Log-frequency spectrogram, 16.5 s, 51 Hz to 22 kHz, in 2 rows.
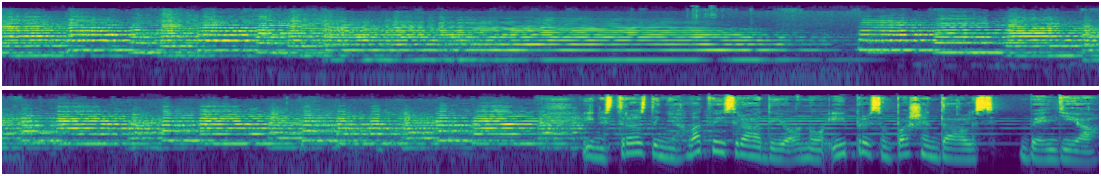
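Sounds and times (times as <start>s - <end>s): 
bugle playing at the nightly evening ceremony in Ypres Belgium: 0.0s - 16.4s
speech: 12.7s - 16.4s.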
